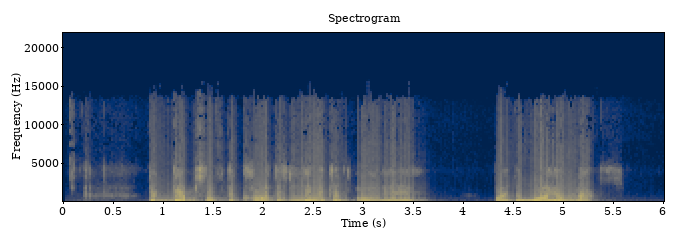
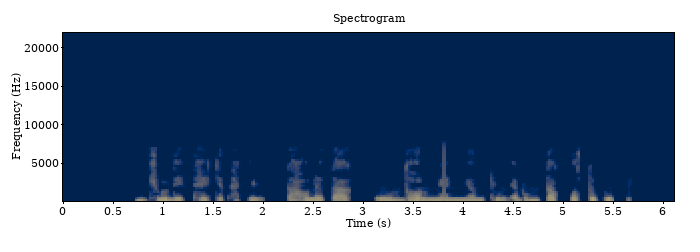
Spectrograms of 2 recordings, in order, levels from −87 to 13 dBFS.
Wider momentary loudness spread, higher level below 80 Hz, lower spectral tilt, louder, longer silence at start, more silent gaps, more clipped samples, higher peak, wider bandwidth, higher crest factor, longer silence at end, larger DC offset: first, 20 LU vs 9 LU; first, -30 dBFS vs -64 dBFS; second, -6.5 dB/octave vs -9.5 dB/octave; first, -18 LUFS vs -31 LUFS; second, 0.05 s vs 0.75 s; second, none vs 1.78-1.85 s, 2.03-2.23 s, 2.63-2.69 s, 2.89-3.11 s, 4.77-4.82 s, 5.02-5.06 s, 5.35-5.39 s, 5.51-5.62 s; neither; first, -2 dBFS vs -12 dBFS; first, 14.5 kHz vs 7 kHz; about the same, 16 dB vs 18 dB; about the same, 0.45 s vs 0.45 s; neither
